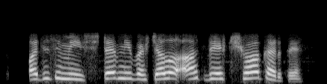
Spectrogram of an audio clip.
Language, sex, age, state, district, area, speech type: Kashmiri, male, 18-30, Jammu and Kashmir, Baramulla, rural, conversation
